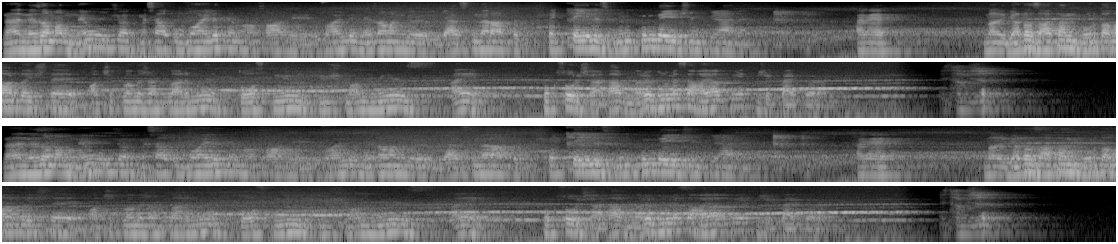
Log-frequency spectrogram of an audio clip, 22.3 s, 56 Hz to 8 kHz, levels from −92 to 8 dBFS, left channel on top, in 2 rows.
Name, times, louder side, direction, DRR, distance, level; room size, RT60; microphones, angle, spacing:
voice 1, 0.0-5.2 5.4-7.5 8.5-8.9 9.8-15.3 15.6-16.0 16.5-19.6, left 3 dB, 40° left, 7 dB, 0.3 m, -29 dB
sound 1, 0.8-16.8, equal, 5° right, 0.6 m, -43 dB
voice 2, 5.6-6.1 7.7-8.0 8.5-8.6 20.5-21.0, right 1 dB, 75° right, -2 dB, 1.2 m, -42 dB
sound 2, 9.5-9.6 9.9-20.1, left 1 dB, 65° left, 1.0 m, -34 dB
5.8 x 2.9 x 3.1 m, 1.1 s
head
